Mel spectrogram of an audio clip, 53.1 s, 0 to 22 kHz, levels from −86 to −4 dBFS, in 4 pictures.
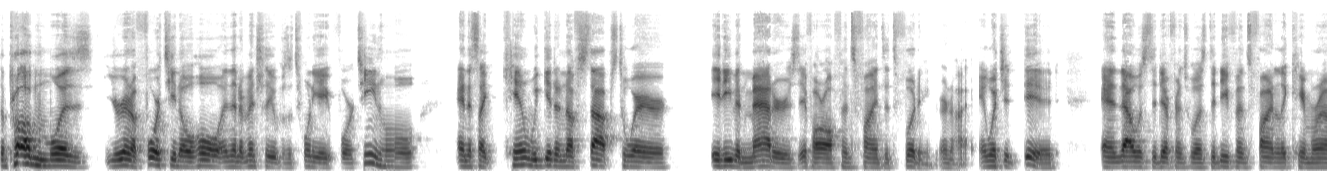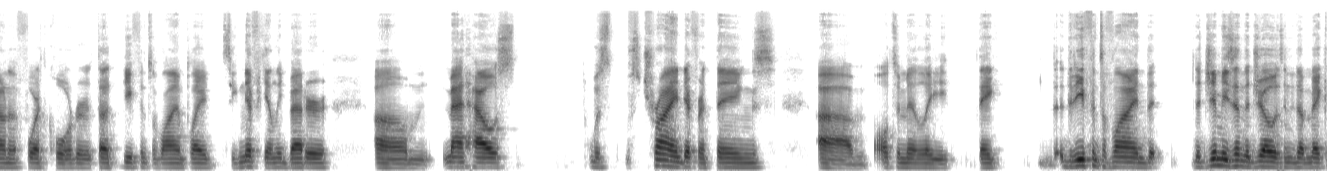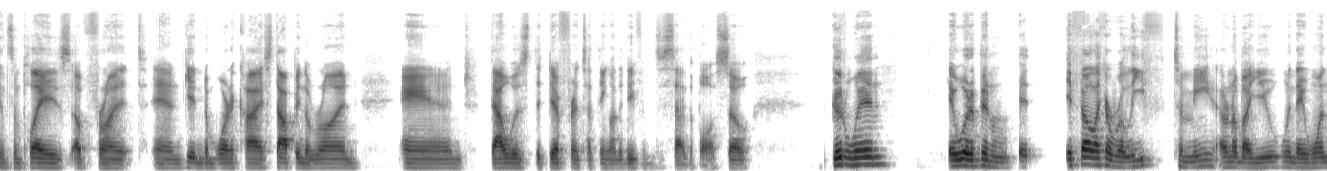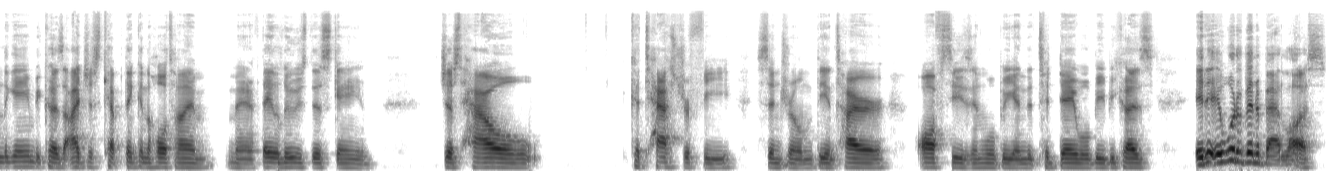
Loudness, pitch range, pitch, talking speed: -25 LUFS, 100-120 Hz, 105 Hz, 195 wpm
